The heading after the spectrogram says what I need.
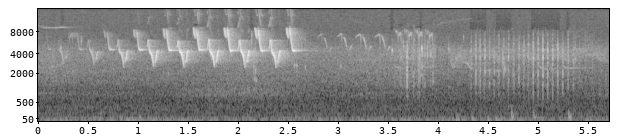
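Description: An Ovenbird chants a loud, high series of about nine quick two-note phrases over three seconds, then fainter chips and buzzy notes from other birds follow.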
